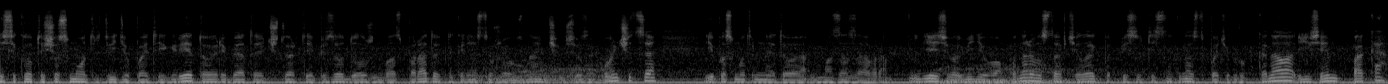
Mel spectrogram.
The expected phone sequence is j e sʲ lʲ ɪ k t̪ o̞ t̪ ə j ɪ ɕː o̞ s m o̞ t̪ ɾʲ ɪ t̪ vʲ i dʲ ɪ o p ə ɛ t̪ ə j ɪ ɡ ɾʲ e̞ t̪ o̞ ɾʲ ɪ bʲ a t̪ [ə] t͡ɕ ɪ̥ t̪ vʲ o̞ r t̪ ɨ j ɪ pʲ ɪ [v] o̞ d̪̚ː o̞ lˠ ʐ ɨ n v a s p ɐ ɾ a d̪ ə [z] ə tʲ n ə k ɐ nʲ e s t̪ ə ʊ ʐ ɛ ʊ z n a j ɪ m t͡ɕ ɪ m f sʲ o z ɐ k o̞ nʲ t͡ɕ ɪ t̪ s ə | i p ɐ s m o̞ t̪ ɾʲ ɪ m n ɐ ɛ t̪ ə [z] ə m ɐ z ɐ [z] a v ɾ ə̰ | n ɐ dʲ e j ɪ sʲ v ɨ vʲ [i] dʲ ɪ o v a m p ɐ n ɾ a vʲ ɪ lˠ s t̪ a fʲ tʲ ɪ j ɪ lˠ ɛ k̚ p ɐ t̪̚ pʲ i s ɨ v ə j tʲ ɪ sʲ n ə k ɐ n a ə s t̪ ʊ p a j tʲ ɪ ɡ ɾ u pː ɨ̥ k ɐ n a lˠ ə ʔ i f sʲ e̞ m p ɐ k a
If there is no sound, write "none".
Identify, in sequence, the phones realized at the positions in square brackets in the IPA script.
ə, z, v, v, z, i

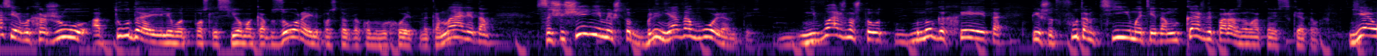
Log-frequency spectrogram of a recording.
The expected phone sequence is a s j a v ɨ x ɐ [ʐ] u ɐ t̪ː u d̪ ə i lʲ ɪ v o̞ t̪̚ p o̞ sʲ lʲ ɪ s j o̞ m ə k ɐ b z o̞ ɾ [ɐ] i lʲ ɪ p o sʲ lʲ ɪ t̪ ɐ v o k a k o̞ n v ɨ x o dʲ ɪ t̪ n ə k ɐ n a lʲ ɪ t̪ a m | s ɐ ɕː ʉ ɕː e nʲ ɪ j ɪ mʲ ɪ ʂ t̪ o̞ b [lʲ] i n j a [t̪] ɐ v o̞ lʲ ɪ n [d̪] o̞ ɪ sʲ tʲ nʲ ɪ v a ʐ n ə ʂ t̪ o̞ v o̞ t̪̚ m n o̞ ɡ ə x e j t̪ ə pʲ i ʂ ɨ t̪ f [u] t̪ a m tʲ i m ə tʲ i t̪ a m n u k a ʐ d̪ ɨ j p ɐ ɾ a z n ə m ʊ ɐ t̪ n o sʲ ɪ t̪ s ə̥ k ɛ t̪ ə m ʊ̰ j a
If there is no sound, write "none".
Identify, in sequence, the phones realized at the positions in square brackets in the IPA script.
ʐ, ə, lʲ, d̪, t̪, u

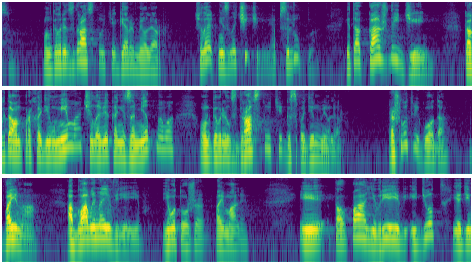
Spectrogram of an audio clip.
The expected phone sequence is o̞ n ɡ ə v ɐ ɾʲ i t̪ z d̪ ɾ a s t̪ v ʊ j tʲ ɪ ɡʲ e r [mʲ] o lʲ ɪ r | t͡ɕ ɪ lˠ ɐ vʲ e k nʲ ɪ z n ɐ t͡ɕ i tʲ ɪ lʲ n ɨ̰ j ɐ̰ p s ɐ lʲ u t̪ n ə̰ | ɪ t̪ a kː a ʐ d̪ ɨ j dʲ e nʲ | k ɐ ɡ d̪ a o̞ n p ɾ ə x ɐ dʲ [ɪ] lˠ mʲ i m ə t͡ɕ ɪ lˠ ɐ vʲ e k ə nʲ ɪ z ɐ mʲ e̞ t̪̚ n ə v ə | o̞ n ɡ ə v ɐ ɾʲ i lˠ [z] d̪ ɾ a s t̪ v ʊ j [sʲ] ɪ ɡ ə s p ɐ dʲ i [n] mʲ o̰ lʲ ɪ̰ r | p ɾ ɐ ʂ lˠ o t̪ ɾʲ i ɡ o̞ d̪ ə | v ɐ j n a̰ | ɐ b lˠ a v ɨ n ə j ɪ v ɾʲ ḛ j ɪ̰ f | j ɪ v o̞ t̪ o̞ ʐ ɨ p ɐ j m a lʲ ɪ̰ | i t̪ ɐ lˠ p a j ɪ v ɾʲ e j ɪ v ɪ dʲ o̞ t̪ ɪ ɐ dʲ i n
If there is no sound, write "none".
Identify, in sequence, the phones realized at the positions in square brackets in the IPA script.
mʲ, i, z, tʲ, n

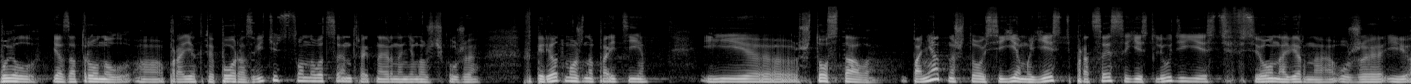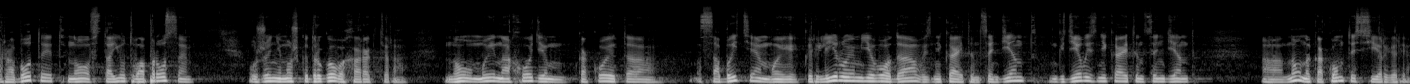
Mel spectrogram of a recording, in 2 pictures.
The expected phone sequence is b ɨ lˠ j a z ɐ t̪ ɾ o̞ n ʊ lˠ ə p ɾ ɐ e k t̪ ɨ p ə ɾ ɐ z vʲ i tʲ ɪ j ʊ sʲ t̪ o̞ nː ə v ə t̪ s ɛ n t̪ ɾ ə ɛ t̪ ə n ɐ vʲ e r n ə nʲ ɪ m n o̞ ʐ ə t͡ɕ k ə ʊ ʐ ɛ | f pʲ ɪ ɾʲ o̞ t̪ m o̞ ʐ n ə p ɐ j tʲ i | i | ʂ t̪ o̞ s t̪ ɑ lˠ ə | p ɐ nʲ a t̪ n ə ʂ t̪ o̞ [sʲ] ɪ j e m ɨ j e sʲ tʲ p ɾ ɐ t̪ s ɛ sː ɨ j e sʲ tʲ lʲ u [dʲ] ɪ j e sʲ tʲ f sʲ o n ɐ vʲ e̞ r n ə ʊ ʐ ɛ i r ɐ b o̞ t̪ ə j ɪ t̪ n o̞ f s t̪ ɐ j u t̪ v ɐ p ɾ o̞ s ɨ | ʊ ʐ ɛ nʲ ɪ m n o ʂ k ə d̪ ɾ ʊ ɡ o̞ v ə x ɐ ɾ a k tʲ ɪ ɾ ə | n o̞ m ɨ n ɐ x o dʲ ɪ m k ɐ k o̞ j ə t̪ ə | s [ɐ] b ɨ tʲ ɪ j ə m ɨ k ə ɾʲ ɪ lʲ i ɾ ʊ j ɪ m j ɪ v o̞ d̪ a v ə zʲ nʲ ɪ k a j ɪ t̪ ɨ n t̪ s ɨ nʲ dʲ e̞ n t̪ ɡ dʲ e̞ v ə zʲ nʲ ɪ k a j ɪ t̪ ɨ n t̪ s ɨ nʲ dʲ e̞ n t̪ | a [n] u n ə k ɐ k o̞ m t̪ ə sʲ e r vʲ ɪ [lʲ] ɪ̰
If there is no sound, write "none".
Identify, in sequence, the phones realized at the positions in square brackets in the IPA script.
sʲ, dʲ, ɐ, n, ɾʲ

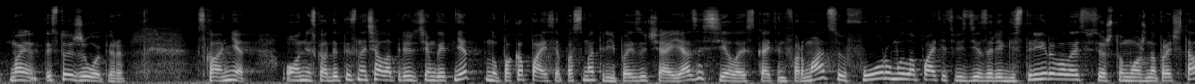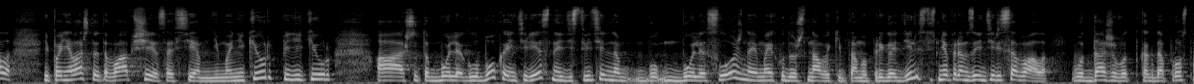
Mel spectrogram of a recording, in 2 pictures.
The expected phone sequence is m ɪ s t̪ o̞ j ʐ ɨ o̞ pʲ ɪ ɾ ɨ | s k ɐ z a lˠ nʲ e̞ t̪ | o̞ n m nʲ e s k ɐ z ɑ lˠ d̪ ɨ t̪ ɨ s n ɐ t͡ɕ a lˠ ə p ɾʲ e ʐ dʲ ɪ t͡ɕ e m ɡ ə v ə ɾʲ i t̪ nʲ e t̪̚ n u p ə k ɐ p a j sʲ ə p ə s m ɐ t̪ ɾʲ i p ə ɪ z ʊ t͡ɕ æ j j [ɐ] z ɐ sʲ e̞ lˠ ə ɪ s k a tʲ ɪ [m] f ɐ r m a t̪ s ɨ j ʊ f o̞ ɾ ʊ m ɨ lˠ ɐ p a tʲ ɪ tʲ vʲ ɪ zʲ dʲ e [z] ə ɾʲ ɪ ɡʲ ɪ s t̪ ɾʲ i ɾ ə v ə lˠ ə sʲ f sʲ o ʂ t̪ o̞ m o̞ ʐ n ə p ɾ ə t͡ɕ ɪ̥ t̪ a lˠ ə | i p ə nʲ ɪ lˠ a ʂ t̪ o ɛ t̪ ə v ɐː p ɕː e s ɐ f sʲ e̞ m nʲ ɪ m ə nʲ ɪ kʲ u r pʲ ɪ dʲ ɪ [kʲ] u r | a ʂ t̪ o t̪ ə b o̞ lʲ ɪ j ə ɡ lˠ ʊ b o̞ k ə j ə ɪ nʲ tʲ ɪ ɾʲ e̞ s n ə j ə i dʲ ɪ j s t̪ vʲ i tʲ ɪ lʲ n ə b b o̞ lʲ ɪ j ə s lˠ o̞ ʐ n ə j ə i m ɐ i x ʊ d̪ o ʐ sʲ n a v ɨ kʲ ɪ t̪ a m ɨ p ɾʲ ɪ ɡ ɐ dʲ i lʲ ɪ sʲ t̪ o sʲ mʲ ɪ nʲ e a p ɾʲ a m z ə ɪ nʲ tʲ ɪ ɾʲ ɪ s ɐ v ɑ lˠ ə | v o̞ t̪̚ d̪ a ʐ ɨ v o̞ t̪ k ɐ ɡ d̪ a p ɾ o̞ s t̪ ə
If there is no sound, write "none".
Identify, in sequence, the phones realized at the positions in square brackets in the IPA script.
a, n, z, kʲ

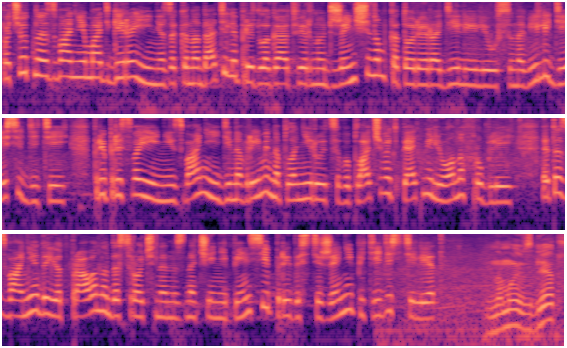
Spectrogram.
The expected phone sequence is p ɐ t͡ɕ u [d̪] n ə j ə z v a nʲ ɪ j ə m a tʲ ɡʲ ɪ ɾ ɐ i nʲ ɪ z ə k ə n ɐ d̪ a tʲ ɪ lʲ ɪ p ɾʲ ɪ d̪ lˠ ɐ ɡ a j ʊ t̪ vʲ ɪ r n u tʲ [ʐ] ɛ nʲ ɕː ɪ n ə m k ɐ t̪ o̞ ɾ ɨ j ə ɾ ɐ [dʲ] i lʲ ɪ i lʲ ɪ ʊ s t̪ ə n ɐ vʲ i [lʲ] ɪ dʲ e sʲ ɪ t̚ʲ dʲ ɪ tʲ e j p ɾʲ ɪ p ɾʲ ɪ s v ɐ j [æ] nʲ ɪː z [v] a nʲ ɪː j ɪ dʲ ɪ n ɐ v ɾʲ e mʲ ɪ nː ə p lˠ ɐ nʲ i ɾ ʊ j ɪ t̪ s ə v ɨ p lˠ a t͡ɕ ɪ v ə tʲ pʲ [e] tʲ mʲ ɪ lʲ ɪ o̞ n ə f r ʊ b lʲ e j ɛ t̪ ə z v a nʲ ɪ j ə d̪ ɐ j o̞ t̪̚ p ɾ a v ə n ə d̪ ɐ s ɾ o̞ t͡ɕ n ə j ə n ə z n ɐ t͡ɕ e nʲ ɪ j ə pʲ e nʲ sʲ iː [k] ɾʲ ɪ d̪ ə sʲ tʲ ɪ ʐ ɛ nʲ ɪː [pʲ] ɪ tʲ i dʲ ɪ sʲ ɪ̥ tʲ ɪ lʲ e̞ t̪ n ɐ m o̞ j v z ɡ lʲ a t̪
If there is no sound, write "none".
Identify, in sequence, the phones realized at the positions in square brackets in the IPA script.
t̪, ʐ, dʲ, lʲ, e, v, æ, p, pʲ

